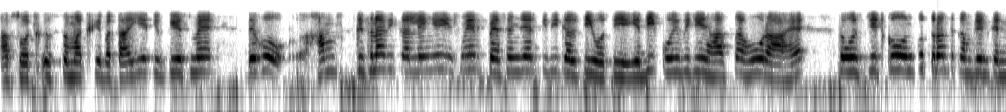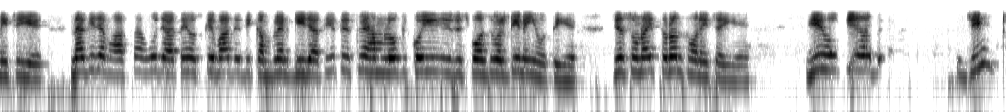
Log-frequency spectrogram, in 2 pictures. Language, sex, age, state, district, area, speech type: Hindi, female, 60+, Uttar Pradesh, Sitapur, rural, conversation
